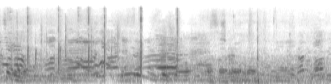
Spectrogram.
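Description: Men's voices near the microphone, several people talking and calling out over one another, with a few sharp knocks among them, the loudest a little under two seconds in.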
